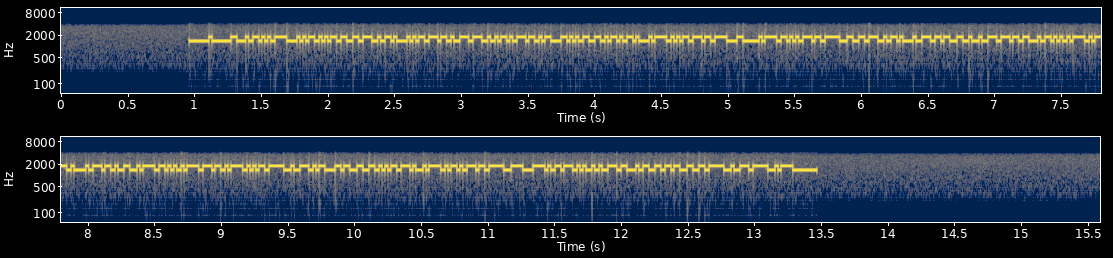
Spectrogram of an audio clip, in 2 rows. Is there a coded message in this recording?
Yes: TTY/TDD text telephone tones (45.45 baud Baudot) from 1.0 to 13.5 s, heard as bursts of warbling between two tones, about 400 Hz shift, 1600 Hz centre. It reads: CROSSINGS AND BRIDGES OVER TINGALPA CREEK WERE ESTABLISHED TO FACILITATE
